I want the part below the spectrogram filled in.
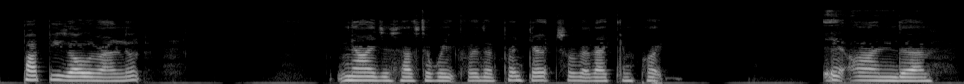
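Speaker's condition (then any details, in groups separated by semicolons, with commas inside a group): Cerebral palsy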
